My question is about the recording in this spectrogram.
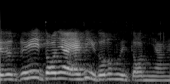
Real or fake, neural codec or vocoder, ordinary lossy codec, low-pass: real; none; none; none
